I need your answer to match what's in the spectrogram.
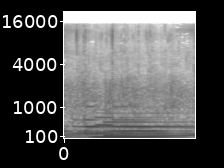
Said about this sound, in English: Are we clapping now?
